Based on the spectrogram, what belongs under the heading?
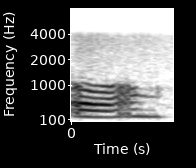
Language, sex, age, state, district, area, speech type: Bodo, female, 45-60, Assam, Kokrajhar, rural, conversation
